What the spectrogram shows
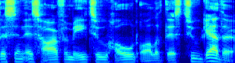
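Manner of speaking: ordinary talk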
